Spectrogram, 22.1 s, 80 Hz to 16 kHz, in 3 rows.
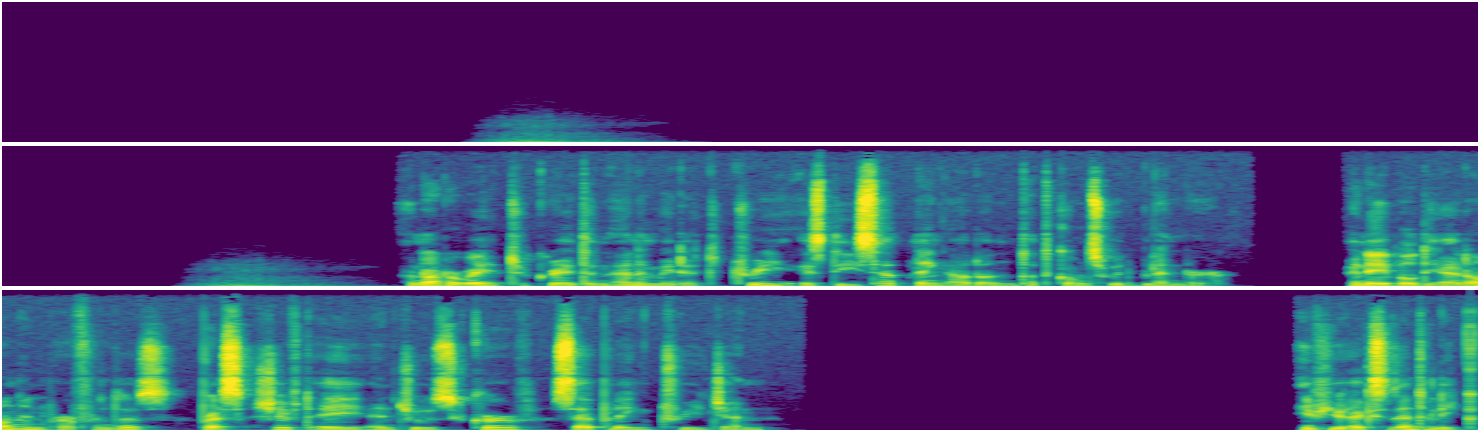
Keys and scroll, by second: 16.2 shift+a.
